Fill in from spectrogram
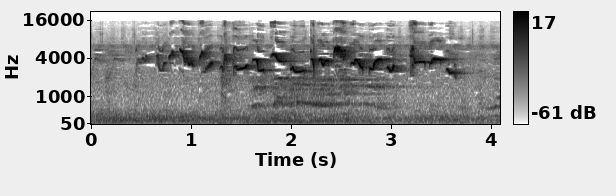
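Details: Lemon-bellied white-eye from Lombok delivering a fast, energetic song of high chattering, slurred notes repeated in quick pulses, building in loudness before tailing off.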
